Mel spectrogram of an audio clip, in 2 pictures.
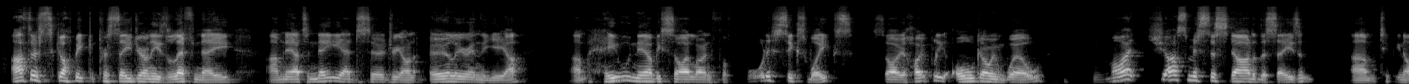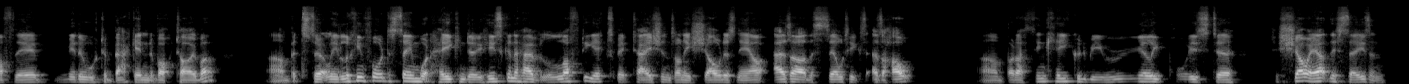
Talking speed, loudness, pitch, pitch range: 205 wpm, -24 LUFS, 120 Hz, 110-135 Hz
